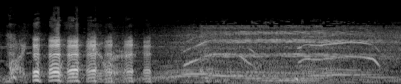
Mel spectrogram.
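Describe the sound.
A vampire motorcycle from a horror movie revs and drives off by itself, its engine whine climbing and dropping after brief vocal sounds at the start.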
